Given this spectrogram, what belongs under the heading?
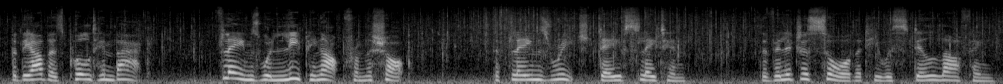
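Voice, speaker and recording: A woman reading a story aloud for English learners, in a clear, measured way. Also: mid-range voice, slight background noise. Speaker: audiobook narrator.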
